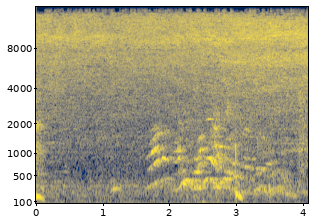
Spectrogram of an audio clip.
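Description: A steady loud hiss of steam from a pressure cooker cooking chickpeas fills the background while someone talks over it.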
